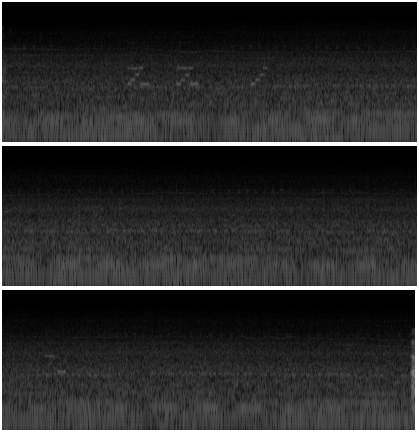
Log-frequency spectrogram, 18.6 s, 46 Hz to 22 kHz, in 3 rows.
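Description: Tractor engine in Farming Simulator 22 straining as it pulls a rock picker, a steady low droning rumble throughout, constant and moderately quiet with no change in pitch.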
